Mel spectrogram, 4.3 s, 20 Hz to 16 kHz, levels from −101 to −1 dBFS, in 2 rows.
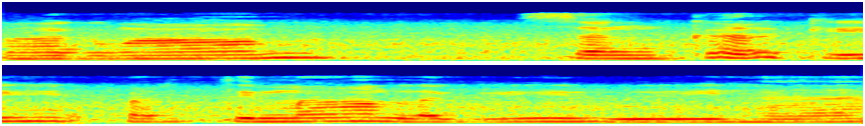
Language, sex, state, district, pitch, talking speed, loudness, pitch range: Hindi, male, Punjab, Fazilka, 205 Hz, 95 wpm, -17 LUFS, 190-225 Hz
